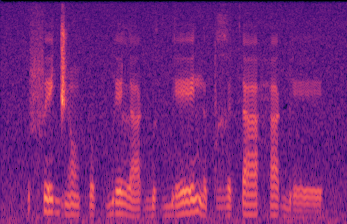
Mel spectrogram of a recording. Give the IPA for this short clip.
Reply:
fe˧d͡ʒɔ̃˨ ko˨kbe˧ la˨ ɡ͡bə˨ ɡ͡beː˨˦nə˨p ɣə˨˦tɾaː˧ha˧ɡ͡beː˨

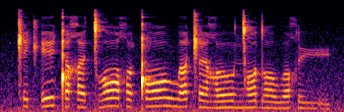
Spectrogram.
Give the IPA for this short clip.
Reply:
ǁɪt͡ʃʼɪːǃə χəːɡ͡ǀɔːχo ǃɔː wʌǁəː ʁoː ŋ͡ǀɔ dɔːwoχɾyː

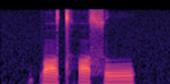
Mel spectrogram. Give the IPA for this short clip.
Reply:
pɒtʰɒ su

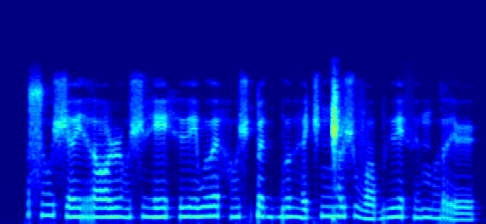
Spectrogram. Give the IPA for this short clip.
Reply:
sɔ̤˥ ʃə˧ɪ̯rɔ˧ ɹɔ̤˧ʃɦe˧hɨ˧ɪ̯ wʊ˥ə̯hɔ̤˥ʃk͡pə˥ɡɡ͡bʊ˥ ɦə˧t͡ʃŋ͡ǁʊ˥ʃ vɔ˩bʱɨ˥ɪ̯θə̤˥ mɔ̤˥rø˩

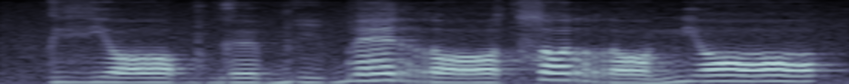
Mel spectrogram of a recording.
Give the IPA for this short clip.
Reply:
vʲɔː˨bɡø˨ bi˨bɛ˦ rɔː˨t͡sɔ˦rɔ˨mʲɔː˦

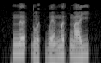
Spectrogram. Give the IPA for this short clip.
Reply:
nəː˦˥t̚və˨˩k̚ wɛ˨˩˨mə˦˥k̚ma˧˥j

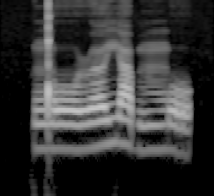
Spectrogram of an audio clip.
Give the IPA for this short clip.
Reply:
ŋ͡ǃo ɹœjabmːo

